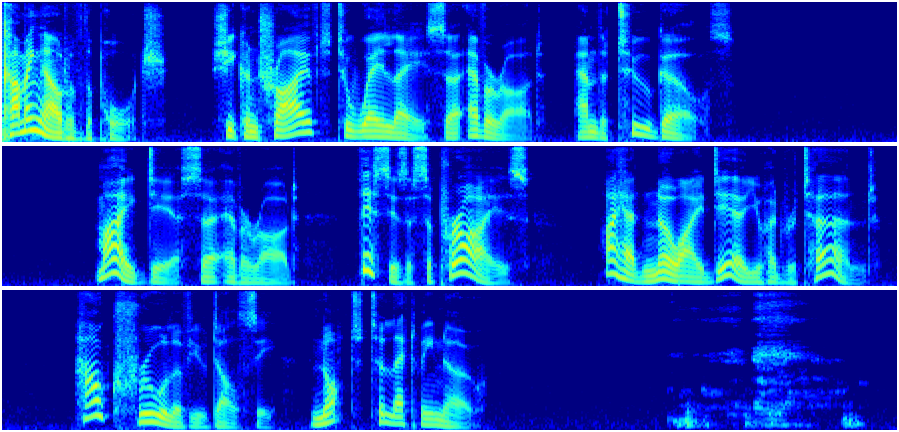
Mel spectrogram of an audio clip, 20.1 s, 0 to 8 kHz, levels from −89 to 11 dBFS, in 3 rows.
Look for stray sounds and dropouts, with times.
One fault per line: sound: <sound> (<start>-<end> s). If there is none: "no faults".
sound: sigh (18.4-19.9 s)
